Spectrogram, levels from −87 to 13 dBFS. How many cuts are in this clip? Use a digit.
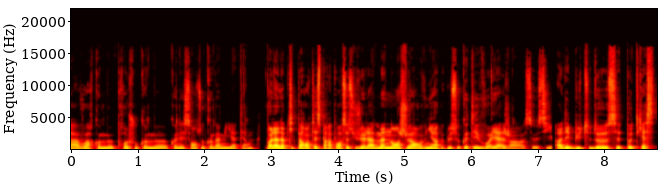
1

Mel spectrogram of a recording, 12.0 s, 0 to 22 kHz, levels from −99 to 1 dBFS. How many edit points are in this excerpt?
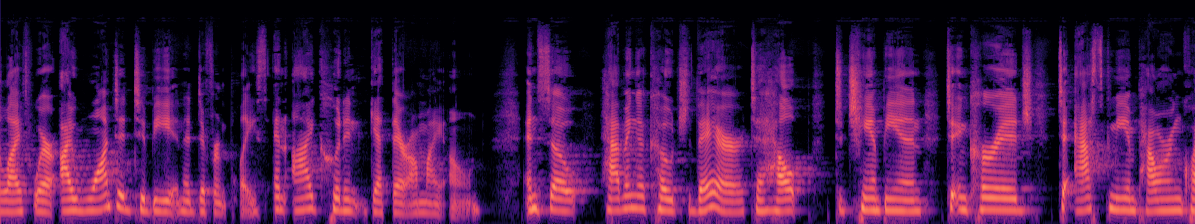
0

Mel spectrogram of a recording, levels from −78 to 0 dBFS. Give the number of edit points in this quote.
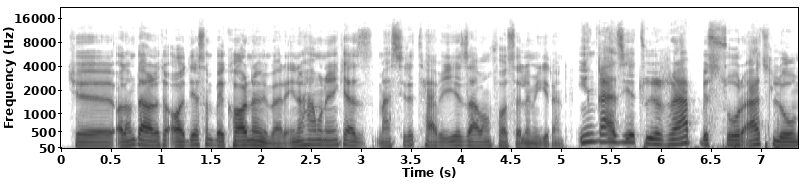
1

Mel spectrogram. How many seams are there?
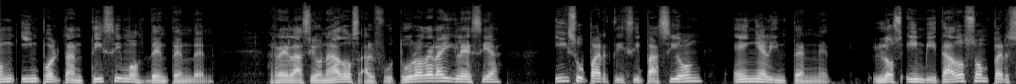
0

